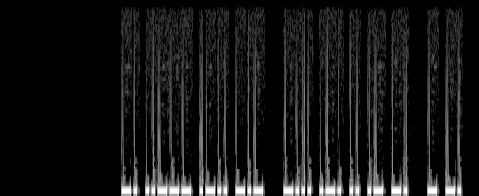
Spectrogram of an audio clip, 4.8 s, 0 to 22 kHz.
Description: Morse code, heard as a keyed tone, about 37 wpm, 700 Hz. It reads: N2LK BRIAN TN
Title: K1USN SST QSO Practice - 40wpm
